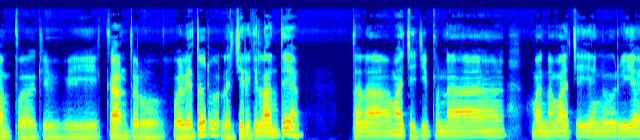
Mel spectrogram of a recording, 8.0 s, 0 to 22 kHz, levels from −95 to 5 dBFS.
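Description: Nothing technically wrong turns up anywhere in this speech recording, so there's no fault to point to here.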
